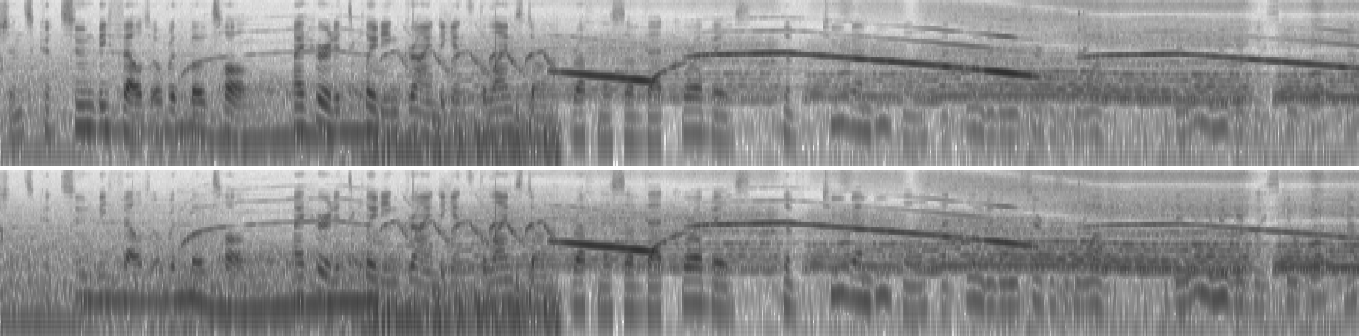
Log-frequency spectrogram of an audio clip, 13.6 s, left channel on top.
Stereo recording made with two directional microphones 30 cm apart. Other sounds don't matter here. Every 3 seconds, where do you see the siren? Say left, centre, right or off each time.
right, right, centre, left, left.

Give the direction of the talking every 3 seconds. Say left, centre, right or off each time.
left, centre, right, right, right.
